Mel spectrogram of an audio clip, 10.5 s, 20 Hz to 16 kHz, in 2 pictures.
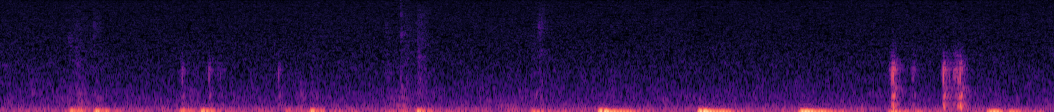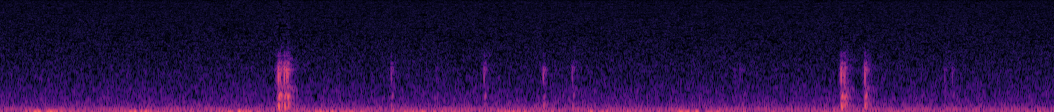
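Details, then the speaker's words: Canadian General Electric G-40 tube radio warming up, original power-supply filter capacitor suspected, cold solder joint found: steady low buzz under handling clicks. Mains hum. "there's a bit of a hum when the the side operator has a bit of a hum i think i'm going to replace this guy"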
